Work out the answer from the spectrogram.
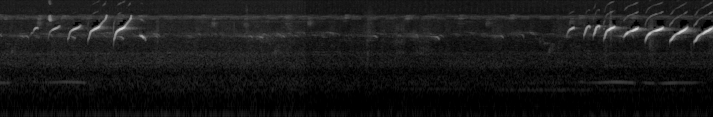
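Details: Morelet's seedeater giving two high song bursts of quick rising whistled slurs separated by about six seconds of near silence. Faint background hiss.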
